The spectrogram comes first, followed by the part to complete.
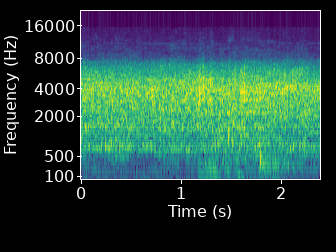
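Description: Toothbrush bristles scrubbing against teeth: a steady, even hissing scratch.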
